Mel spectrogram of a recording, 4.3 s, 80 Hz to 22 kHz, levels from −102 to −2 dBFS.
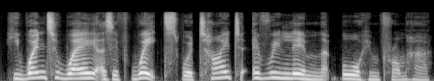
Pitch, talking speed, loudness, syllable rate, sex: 205 Hz, 220 wpm, -18 LUFS, 4.8 syllables/s, female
